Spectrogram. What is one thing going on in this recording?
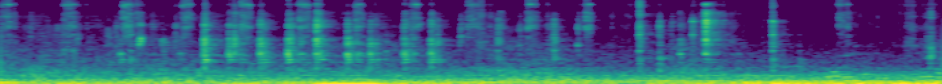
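A ratchet wrench clicks rapidly.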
